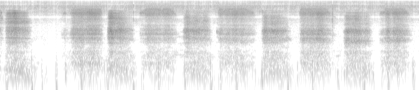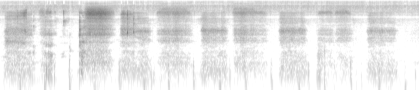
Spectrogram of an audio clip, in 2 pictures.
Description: In this video not only is my heartbeat fast and my breathing was hard but my stomach growled right in the middle of it i hope everyone enjoy this very fast heartbeat sound like comment subscribe and enjoy #heartbeat #breathing #stomachnoise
